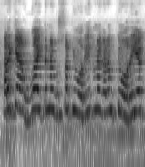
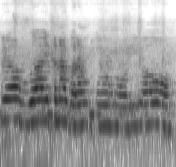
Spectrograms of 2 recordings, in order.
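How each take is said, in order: First: Higher-pitched, insistent questioning; agitated questioning. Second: Slow, low and hushed; soft soothing. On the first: Asking an angry partner what happened, agitated and insistent. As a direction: press for an answer, pitched up. Same question, livelier retake. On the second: Asking an angry partner why she is so heated, soft soothing. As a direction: draw it out softly and slowly. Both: Acted.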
